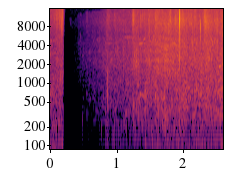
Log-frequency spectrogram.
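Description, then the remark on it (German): A small brook flowing through the Allerhop-Park, a large playground, in fine weather: a continuous rushing and gurgling water sound that swells in after a brief moment of silence and stays fairly even throughout. “hier fließt so ein kleiner Bachlauf durch.”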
